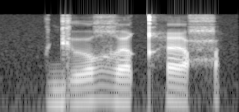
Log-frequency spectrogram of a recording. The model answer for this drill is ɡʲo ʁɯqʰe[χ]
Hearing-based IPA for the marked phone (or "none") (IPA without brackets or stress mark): ħ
